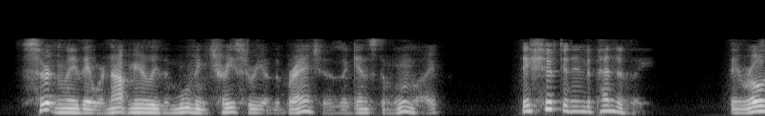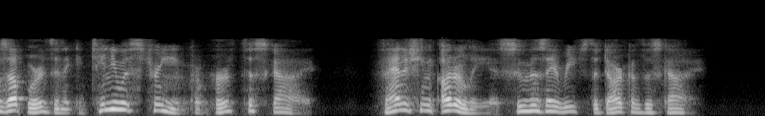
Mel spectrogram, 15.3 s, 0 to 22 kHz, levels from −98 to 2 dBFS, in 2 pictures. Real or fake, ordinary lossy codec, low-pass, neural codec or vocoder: fake; AAC, 32 kbps; 5.4 kHz; autoencoder, 48 kHz, 32 numbers a frame, DAC-VAE, trained on Japanese speech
